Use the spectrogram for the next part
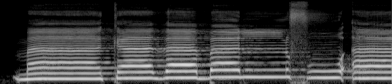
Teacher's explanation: karena ada alif lam menghadapi huruf qamariyah yaitu fa, maka lam sukun dibaca izhar atau jelas. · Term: alif lam qamariyah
